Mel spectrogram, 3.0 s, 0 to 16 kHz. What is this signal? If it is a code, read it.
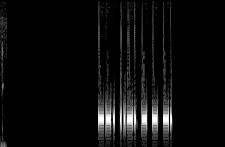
Morse code, heard as a keyed tone, about 51 wpm, 700 Hz. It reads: GFTTN
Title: Code Groups - 5 Letters - 50wpm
